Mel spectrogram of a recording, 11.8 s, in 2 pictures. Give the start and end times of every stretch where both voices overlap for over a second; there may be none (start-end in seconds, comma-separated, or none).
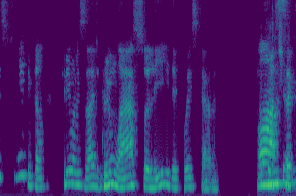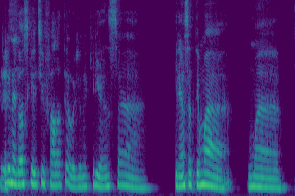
5.2-6.4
